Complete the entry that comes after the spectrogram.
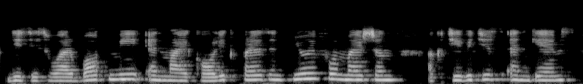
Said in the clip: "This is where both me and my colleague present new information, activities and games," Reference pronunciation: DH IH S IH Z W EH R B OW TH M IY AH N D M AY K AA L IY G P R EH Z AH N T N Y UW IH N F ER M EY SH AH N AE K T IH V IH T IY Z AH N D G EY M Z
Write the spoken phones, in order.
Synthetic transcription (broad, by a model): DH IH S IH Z W EH R B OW T M IY AH N D M AY K AA L IY G P R EH Z AH N T N Y UW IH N F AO M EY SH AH N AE K T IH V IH T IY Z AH N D G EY M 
